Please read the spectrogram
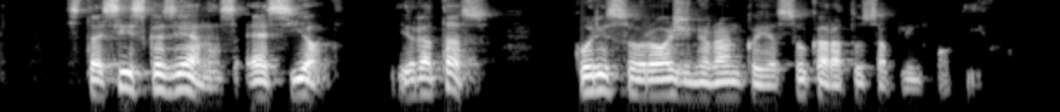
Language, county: Lithuanian, Klaipėda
